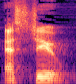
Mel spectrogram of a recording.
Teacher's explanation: Từ eschew có hai âm tiết. Trọng âm của từ eschew ở âm tiết thứ hai.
